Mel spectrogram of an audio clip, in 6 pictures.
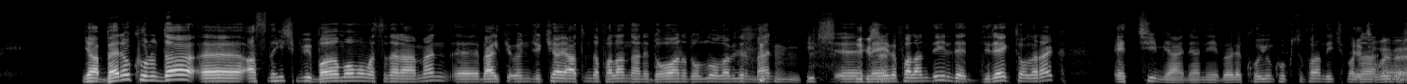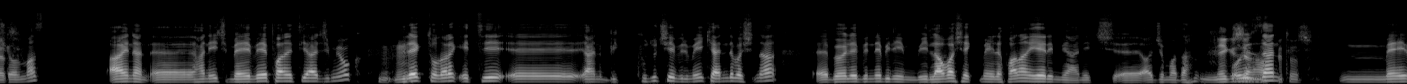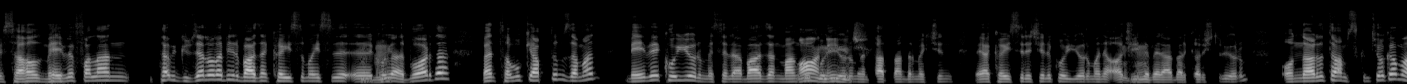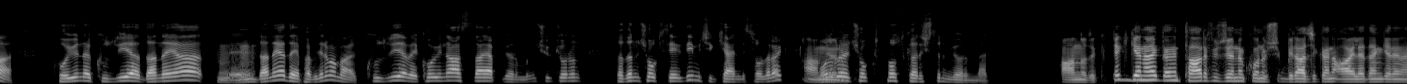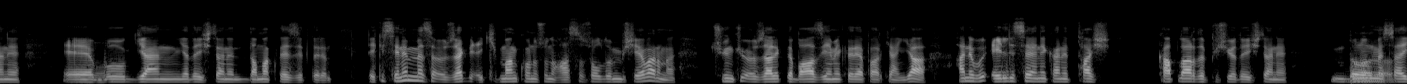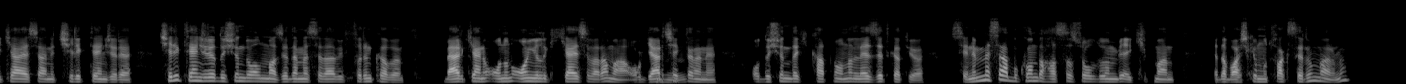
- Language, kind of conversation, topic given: Turkish, podcast, Ailenin aktardığı bir yemek tarifi var mı?
- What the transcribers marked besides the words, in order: chuckle; other background noise; chuckle; tapping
